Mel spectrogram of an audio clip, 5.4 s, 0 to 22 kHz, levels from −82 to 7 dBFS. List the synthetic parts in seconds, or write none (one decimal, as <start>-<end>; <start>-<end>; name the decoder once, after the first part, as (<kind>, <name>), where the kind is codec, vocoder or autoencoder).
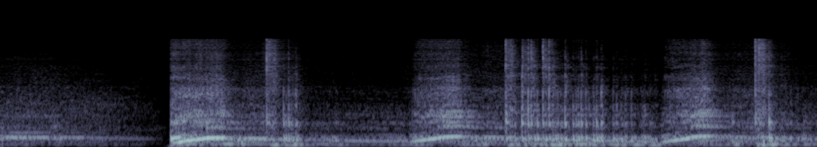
0.0-2.1 (codec, DAC); 2.6-3.1; 4.6-5.4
